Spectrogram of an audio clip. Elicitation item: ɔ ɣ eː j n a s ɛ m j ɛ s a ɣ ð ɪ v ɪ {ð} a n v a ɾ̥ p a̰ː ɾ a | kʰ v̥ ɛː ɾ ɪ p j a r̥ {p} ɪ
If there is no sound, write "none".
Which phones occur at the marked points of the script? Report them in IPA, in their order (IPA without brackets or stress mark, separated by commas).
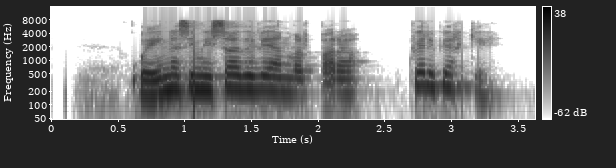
ð, c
